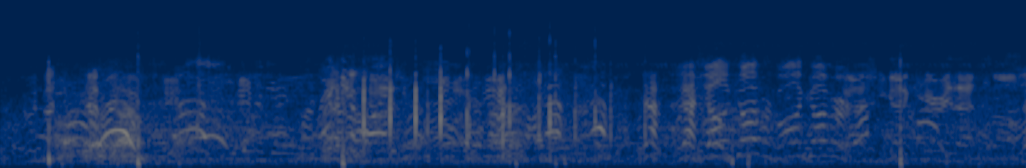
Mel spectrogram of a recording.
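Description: Voices of players calling and shouting across an open soccer field, too distant for the words to be made out. A handful of sharp knocks come in quick succession between about three and five seconds in.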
